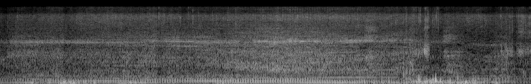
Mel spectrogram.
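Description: A motorcycle engine drones nearby, its pitch rising and falling as it passes, with a rougher burst toward the end.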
